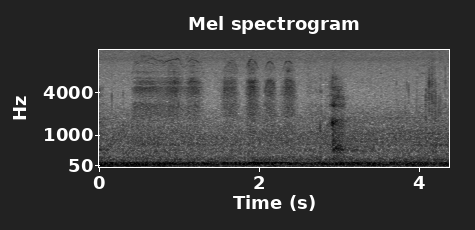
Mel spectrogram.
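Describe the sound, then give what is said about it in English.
A series of short sniffs in quick succession, followed by a sharper, breathier inhale, as someone smells a glass of rye whiskey one nostril at a time during a tasting, against a quiet low hum. “doing the sniff test over there. One nostril at a time.”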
